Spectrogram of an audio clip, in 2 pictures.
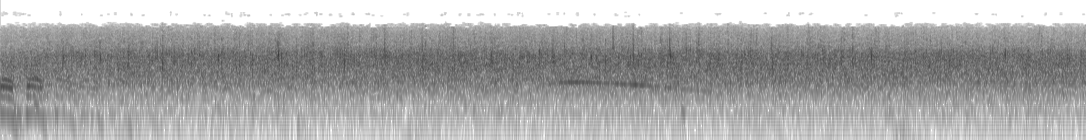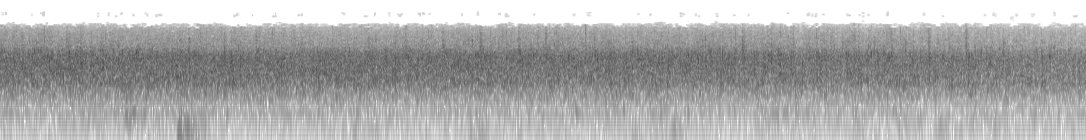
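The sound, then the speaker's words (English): Sustained audience applause at a crusade service in Jackson, Mississippi, welcoming Ethel Waters, fills the whole stretch, a dense, steady wash of many hands clapping at an even loudness without letup. “You know, first of all, I got to share this applause with them children.”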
